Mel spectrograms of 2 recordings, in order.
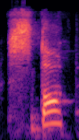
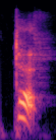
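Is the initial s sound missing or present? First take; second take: present; missing. First: The word begins with an s sound. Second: The word begins without an s sound. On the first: "Stop as top" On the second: "Stop as top"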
